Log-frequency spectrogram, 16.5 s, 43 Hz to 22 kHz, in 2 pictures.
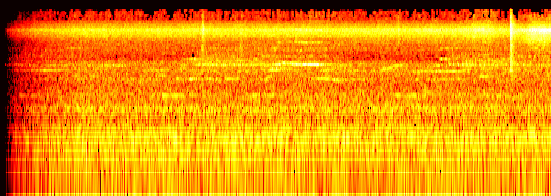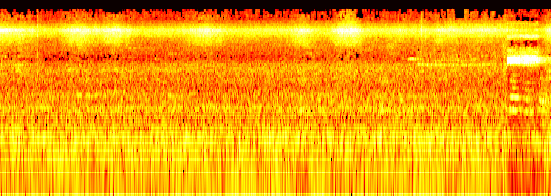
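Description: JNR 115 series electric train standing at the platform, its onboard auxiliary equipment running with a steady hum. Faint short high chirps are heard over it.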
